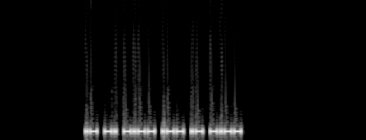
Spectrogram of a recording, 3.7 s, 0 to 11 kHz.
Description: Morse code, heard as a keyed tone, about 52 wpm, 700 Hz. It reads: ANYWAY
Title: Six Letter Words - 50wpm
